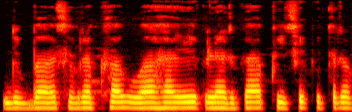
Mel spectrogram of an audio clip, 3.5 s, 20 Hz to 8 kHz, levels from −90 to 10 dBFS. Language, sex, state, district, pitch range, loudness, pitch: Hindi, female, Bihar, Sitamarhi, 140-145 Hz, -19 LUFS, 145 Hz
